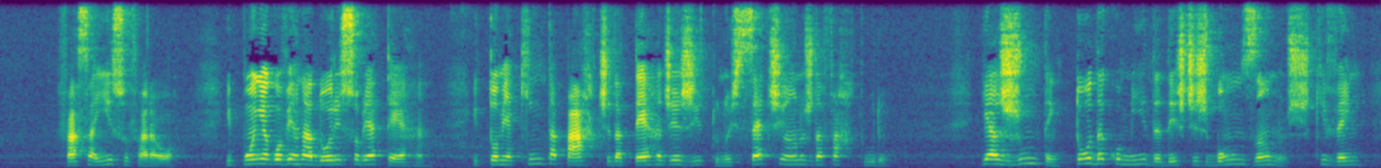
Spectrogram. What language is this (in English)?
Portuguese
